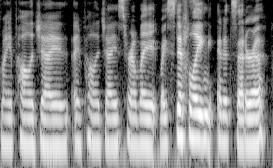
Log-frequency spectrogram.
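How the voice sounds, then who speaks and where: A woman's voice: lowish voice, level tone, fairly quick, smooth. A woman streaming a video game with a stuffy, congested nose, chatting and giggling playfully with her viewers. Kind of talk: casual live-stream chat while gaming. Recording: game music playing under voice. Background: game music.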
